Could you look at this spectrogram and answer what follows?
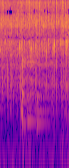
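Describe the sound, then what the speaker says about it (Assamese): Snakehead and climbing perch fish frying with onion in a pan outdoors, a brief soft hiss of sizzling oil heard close and fairly faint. "চেং মাছৰ একদম পুৰা ভাজি আহিছে"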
